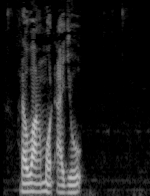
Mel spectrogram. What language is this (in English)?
Thai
